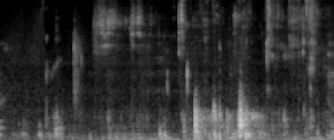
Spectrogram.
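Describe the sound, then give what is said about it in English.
Berries squelch and pop as they're squeezed and mashed by hand, a run of irregular wet squishing bursts that grow louder and juicier midway through. “I just think it's fun to make people squeeze berries.”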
